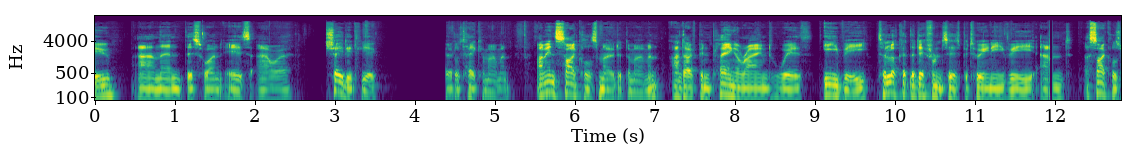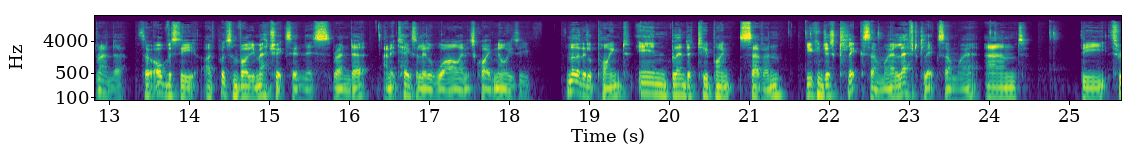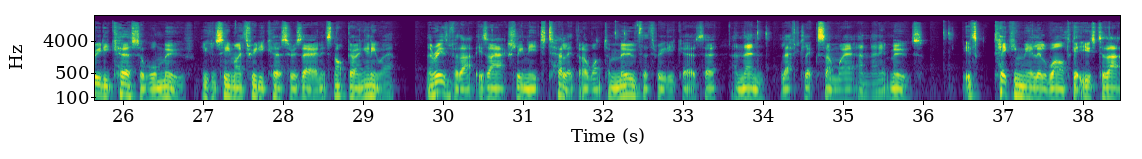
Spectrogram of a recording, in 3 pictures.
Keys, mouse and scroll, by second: 1.3 click, 3.3 click, 21.7 click, 26.8 Escape, 35.7 click, 36.3 click.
